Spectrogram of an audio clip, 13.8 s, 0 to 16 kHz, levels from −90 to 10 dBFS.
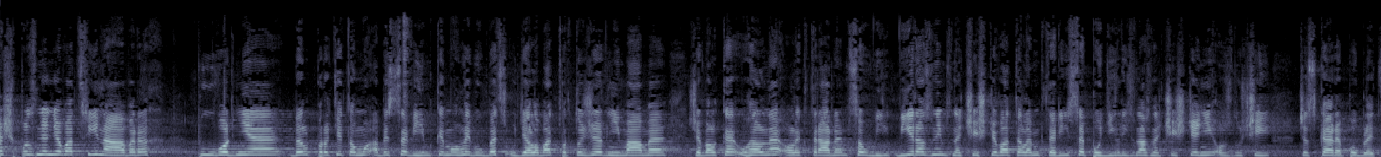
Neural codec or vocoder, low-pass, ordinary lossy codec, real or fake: none; 14.4 kHz; MP3, 64 kbps; real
